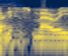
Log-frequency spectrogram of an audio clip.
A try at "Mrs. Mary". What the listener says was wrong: Not Mistress Mary. Mrs. Mary. Mrs. Not mistress. I'm not a mistress. I'm a Mrs.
